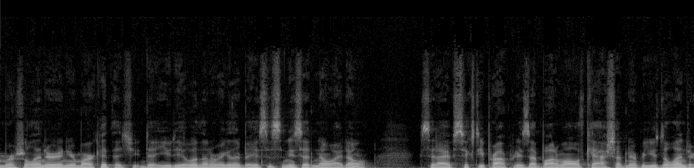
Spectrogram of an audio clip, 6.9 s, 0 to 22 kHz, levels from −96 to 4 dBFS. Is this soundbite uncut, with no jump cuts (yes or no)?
yes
